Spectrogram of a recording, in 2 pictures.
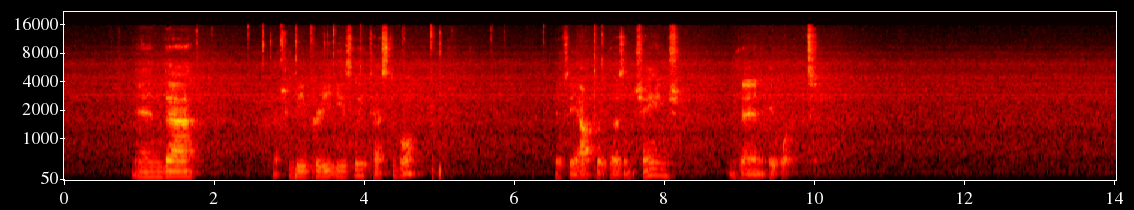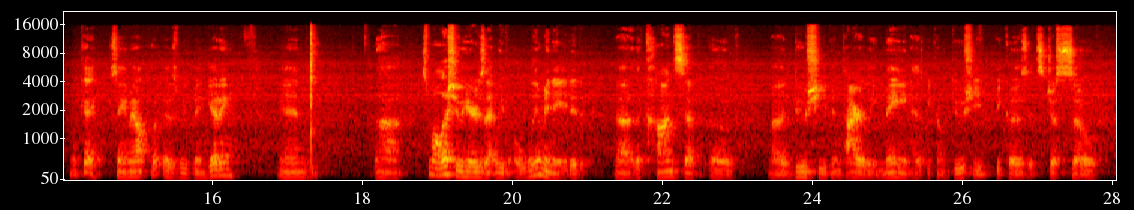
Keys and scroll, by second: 0.3 Up, 1.0 Up, 1.5 Up, 2.7 Escape, 3.2 shift+;, 3.6 shift+w, 3.9 Return, 4.5 shift+Return, 4.8 shift+;, 5.4 shift+Up, 7.0 Return, 17.3 Return, 26.9 Down, 27.5 Down, 27.8 Up.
